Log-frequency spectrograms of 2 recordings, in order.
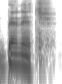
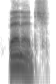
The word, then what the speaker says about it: Beneš: The Czechoslovak president in exile, do you know how to pronounce that? I think it's Beneš. Beneš.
